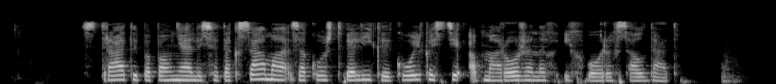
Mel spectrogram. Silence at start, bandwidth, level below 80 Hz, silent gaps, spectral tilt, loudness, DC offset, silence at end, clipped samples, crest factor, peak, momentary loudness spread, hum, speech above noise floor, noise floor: 0.85 s; 8 kHz; -54 dBFS; none; -3 dB/octave; -20 LUFS; under 0.1%; 0.45 s; under 0.1%; 18 dB; -2 dBFS; 8 LU; none; 47 dB; -68 dBFS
